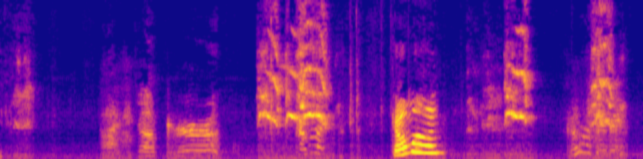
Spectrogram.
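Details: Pet cockatoo chatting with its owner indoors: a varied string of squawks, warbling wavering notes and a strong falling-rising squeal, with the owner's coaxing speech.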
